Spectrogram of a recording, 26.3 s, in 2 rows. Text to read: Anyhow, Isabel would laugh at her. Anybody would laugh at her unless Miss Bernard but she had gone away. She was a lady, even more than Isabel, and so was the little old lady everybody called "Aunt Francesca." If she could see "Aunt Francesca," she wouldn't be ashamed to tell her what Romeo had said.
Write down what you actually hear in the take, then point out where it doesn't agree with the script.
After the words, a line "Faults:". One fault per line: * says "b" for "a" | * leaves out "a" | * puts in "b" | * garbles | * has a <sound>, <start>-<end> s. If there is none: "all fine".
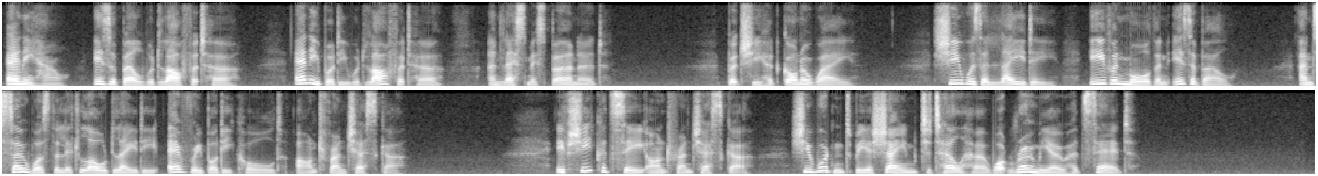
Anyhow, Isabel would laugh at her. Anybody would laugh at her unless Miss Bernard but she had gone away. She was a lady, even more than Isabel, and so was the little old lady everybody called "Aunt Francesca." If she could see "Aunt Francesca," she wouldn't be ashamed to tell her what Romeo had said.
Faults:
all fine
